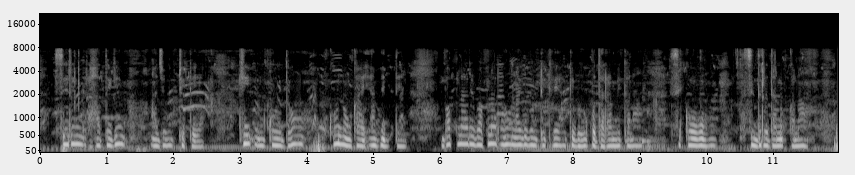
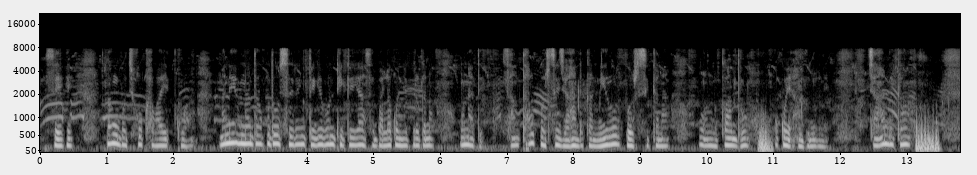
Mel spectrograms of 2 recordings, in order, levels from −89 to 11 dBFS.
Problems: background sounds at intervals, background conversations at intervals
